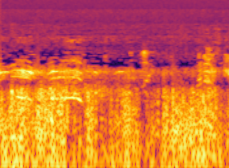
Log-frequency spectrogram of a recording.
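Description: Steady rumble of wind buffeting an outdoor microphone, with several short, arching calls rising and falling over it.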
